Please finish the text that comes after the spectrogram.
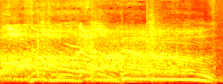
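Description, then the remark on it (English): Loud, drawn-out shouts of disgust from a group of soldiers, a sustained groaning cry with a wavering, mid-pitched tone that rises slightly and then trails off after about two seconds, with no words spoken. “The other soldiers agreed by shouting in disgust.”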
